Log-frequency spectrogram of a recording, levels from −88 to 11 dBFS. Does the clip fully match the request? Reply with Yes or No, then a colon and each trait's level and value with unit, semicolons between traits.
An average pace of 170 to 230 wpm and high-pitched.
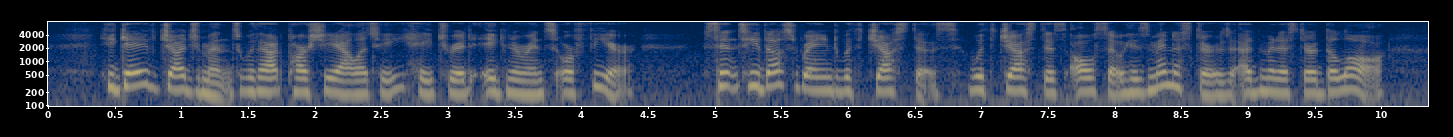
No: slow, 135 wpm; high, 215 Hz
